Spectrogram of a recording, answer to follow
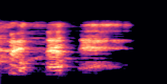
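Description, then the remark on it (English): Three quick, rough coughs in a row, fairly loud, the last one dragging out a little longer and breathier before silence. “You cough don't sound that bad.”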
